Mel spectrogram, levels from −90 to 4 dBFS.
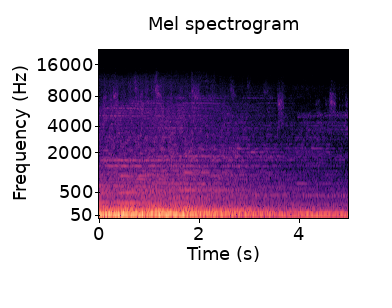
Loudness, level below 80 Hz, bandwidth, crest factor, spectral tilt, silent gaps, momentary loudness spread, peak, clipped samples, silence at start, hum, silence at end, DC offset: -22 LUFS; -20 dBFS; 8.4 kHz; 14 dB; -7.5 dB/octave; none; 16 LU; -4 dBFS; under 0.1%; 0 s; none; 0 s; under 0.1%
